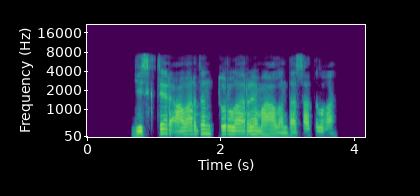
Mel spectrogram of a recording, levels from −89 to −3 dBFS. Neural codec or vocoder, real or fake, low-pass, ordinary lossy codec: codec, 44.1 kHz, 7.8 kbps, DAC; fake; 7.2 kHz; MP3, 48 kbps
